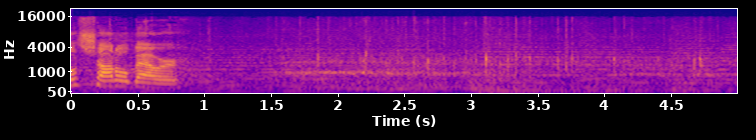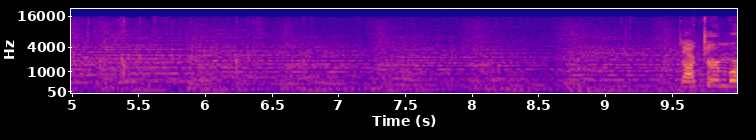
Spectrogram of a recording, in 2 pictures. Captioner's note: applause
